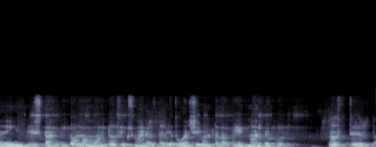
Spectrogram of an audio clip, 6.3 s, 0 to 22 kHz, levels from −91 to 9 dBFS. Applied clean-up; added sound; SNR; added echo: neural separator model SepFormer DNS4.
